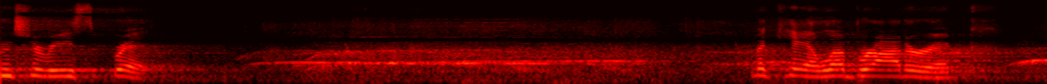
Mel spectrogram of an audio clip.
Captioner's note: crowd cheering and applauding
